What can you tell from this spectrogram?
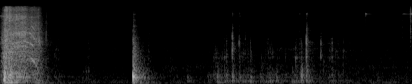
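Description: Cordless power driver spinning out the slide-pin bolt of a single-piston brake caliper, stopping about half a second in. About a second later comes one sharp knock, then a few light clicks of the metal caliper parts being handled.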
